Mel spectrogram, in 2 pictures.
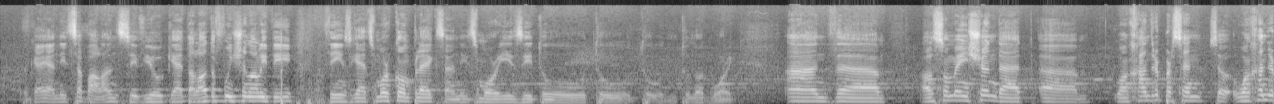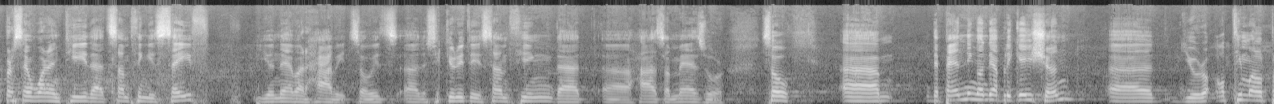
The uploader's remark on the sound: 34C3-chaoswest. They are congregating on the Chaos West Stage.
